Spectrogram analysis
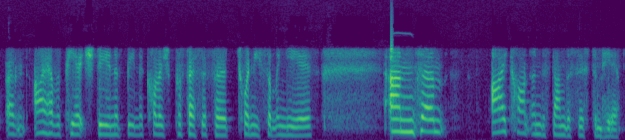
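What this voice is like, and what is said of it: British accent. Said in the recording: “you can tell from my accent that I'm not from around here. We came over from Britain”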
